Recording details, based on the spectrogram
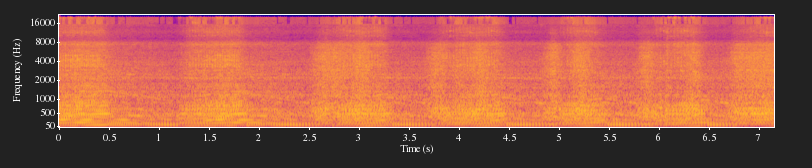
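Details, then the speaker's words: Rebuilt Honda ST50 engine first start attempt on choke after kickstarting: revs surge and dip roughly every second, hunting unevenly; rough running, owner unconvinced and plans to source another ignition coil. "I'm still not convinced of that car at least he's running that's something"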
